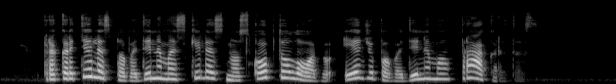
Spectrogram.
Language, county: Lithuanian, Kaunas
